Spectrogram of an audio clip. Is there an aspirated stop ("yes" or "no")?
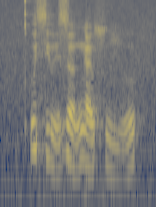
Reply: no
